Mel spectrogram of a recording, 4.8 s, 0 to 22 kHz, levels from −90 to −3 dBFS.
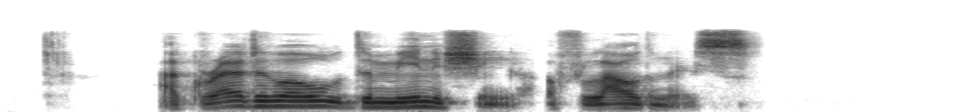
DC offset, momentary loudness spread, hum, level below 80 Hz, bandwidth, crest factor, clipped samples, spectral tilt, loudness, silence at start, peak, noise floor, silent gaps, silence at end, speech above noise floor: under 0.1%; 10 LU; none; -62 dBFS; 8.4 kHz; 18 dB; under 0.1%; -3.5 dB/octave; -18 LUFS; 0.2 s; -2 dBFS; -86 dBFS; none; 1.05 s; 68 dB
